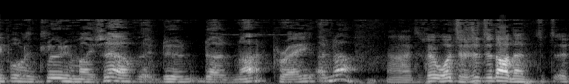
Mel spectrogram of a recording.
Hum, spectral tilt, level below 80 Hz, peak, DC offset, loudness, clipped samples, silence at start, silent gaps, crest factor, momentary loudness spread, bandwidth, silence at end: none; -6 dB/octave; -50 dBFS; 0 dBFS; under 0.1%; -21 LUFS; under 0.1%; 0 s; none; 22 dB; 17 LU; 8.8 kHz; 0 s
